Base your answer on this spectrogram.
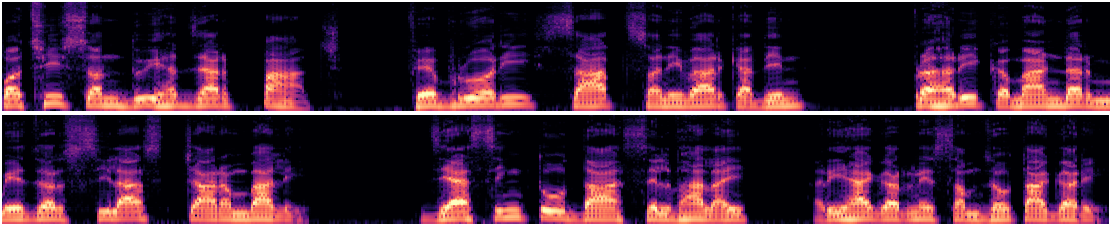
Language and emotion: Nepali, neutral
